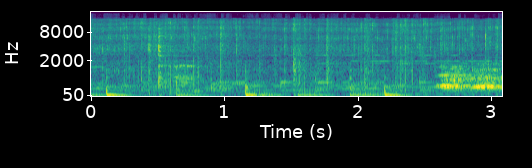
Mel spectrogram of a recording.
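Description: Onions sizzling and frying in hot oil in a pan for Telugu-style egg bajji, a steady close crackle with a few sharp stirring knocks and a brief louder burst near the end.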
